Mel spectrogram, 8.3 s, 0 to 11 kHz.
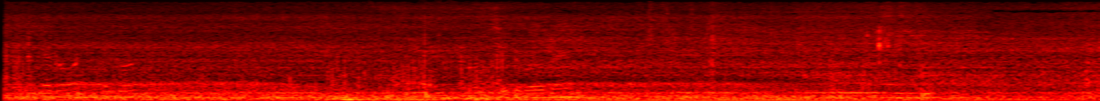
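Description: Kobelco SK200 crawler excavator's diesel engine running steadily as it digs out brush, its pitch shifting slightly with the load.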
